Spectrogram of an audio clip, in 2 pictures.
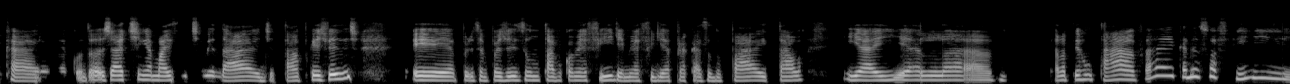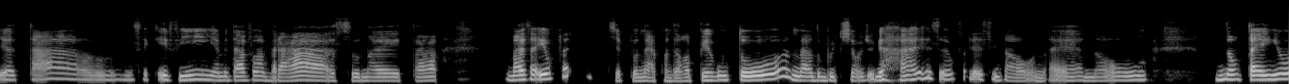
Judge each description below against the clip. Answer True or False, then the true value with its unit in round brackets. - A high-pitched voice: True (195 Hz)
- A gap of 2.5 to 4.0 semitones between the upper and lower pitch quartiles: True (3.3 semitones)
